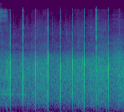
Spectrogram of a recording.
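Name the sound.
audience applauding family members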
